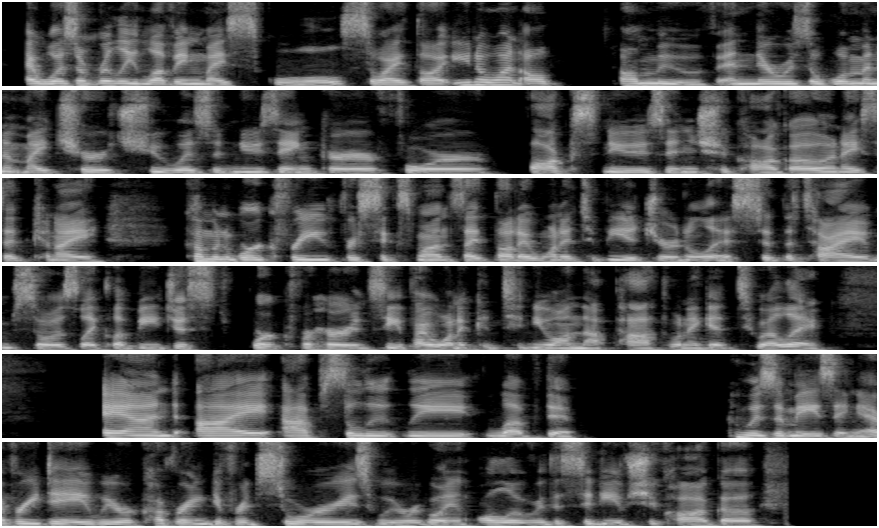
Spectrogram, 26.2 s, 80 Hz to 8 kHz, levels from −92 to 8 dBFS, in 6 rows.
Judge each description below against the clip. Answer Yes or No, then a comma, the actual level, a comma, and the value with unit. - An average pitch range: No, narrow, 2.0 semitones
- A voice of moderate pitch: Yes, medium, 160 Hz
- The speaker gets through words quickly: Yes, fast, 240 wpm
